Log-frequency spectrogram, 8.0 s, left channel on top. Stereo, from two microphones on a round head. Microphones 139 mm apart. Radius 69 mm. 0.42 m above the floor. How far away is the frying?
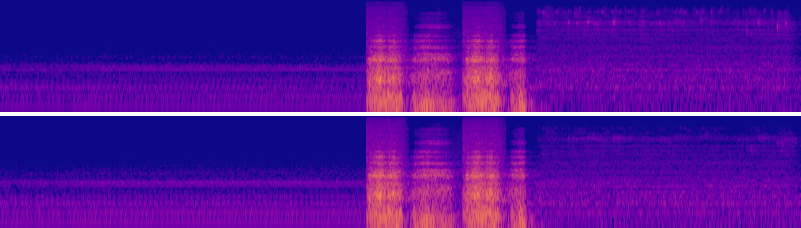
About 6.5 m.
